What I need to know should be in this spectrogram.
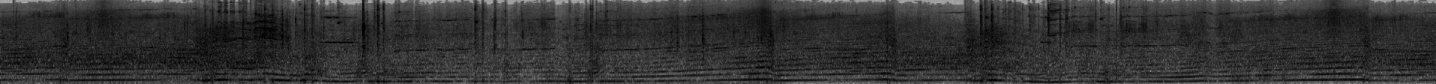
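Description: A racing car engine roars loudly, rising in pitch through the gears and dropping as it brakes for corners.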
